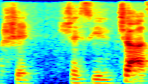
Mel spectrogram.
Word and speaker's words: Yeşilçam: En Turquía, por ejemplo, se llama Yeşilçam, o Yeşilçay se pronuncia, es turco, que quiere decir pino verde,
